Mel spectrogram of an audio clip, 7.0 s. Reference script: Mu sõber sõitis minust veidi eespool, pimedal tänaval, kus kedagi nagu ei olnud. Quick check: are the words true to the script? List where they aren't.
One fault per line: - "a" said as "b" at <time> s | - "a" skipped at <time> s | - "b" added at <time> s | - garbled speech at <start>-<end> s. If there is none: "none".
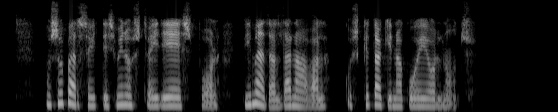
none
